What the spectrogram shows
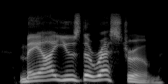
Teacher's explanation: May I use often links and sounds like my-eye-use. Restroom has stress on rest.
